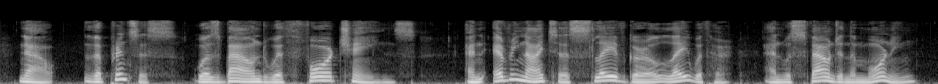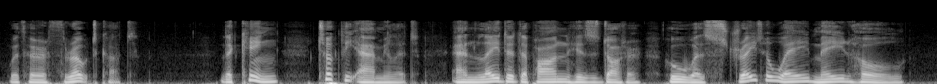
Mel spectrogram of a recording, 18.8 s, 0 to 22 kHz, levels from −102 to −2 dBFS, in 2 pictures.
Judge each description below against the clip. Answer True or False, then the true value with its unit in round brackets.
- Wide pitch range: True (6.0 semitones)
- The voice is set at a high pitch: False (120 Hz)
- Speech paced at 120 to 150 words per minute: True (140 wpm)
